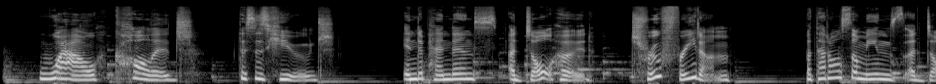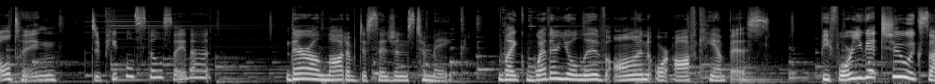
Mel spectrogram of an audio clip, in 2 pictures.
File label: Elearning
